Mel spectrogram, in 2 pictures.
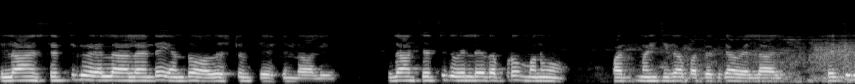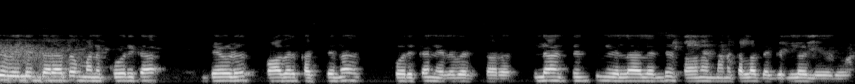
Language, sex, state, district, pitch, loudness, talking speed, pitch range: Telugu, male, Andhra Pradesh, Anantapur, 170 Hz, -13 LUFS, 115 wpm, 160-180 Hz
